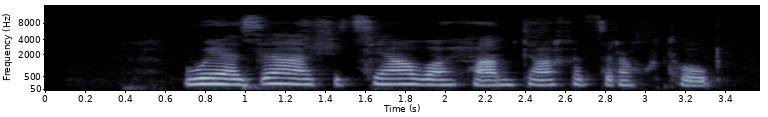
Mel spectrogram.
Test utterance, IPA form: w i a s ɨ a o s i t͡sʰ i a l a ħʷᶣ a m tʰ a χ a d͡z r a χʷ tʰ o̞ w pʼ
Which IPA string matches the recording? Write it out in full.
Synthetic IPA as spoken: w i a z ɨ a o f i t͡sʰ i a l a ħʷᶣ a m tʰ a χ a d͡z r a χʷ tʰ o̞ w pʼ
